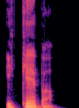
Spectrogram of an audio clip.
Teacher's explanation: In the flat-type verbs, the accent falls on the mora before ば. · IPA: [ikeꜜba]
